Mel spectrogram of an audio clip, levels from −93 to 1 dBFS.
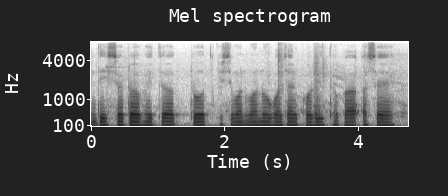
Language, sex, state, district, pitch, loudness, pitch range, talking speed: Assamese, male, Assam, Sonitpur, 120 Hz, -18 LUFS, 120-125 Hz, 115 wpm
